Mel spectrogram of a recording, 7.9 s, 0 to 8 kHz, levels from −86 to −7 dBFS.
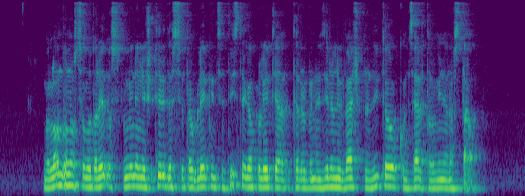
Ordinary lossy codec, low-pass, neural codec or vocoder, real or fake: none; none; codec, 16 kHz, 8 kbps, FunCodec, trained on LibriTTS, 25 frames a second; fake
